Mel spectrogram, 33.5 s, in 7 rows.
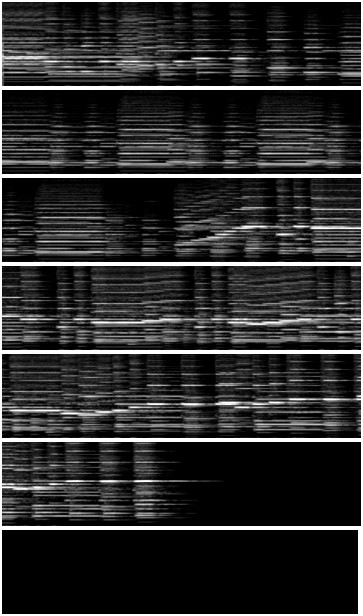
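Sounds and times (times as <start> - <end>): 
flute playing: 0.0 - 26.6.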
